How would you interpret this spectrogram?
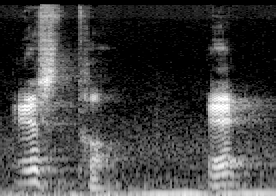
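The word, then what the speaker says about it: ester: 자, 중성 지방은 이와 같이 그리세의 지방산 세 분자가 COR 그러니까 에스터에 독일식 발음으로 에스테를 하지 마시고 영어식 발음으로 에스터 에스터 결합을 이루고 있는 자이 형태가 중성 지방입니다.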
